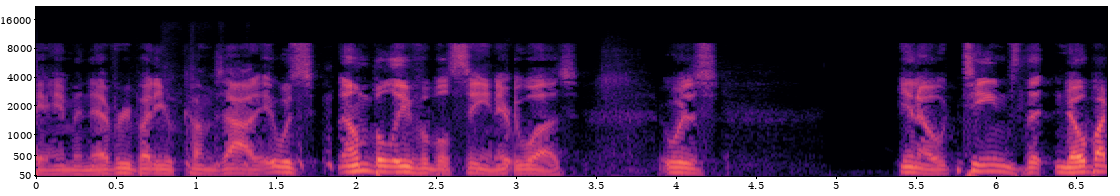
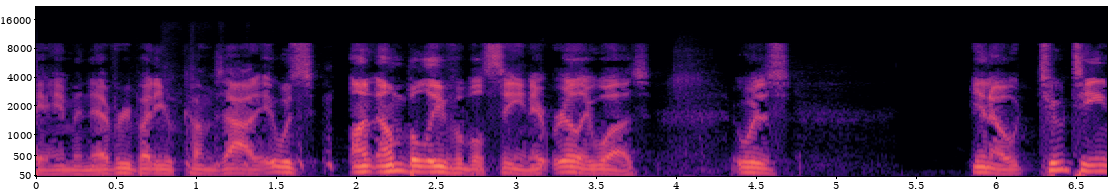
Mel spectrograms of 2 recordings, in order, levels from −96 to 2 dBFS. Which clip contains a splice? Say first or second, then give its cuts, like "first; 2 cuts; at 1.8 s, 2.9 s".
first; 3 cuts; at 1.9 s, 3.0 s, 5.7 s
